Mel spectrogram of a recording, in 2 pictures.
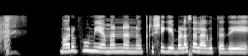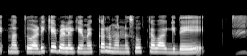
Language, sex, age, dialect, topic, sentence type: Kannada, female, 31-35, Coastal/Dakshin, agriculture, question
